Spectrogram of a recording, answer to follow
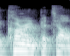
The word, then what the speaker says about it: Karan Patel: Actually, I got to say Karan Patel, because his dad, Kuldeep, has corrected me many times that I mispronounced.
